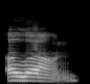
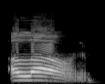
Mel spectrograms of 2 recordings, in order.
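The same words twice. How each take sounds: First: Said in the usual way. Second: "alone" with tiny "a" and long, strong "lone"; exaggerated stress contrast. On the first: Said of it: "Everything that's underlined is pronounced with this uh sound". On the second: Shown as a demonstration. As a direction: punch and stretch the second syllable of "alone". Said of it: "sounds even more dramatic and even more important".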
